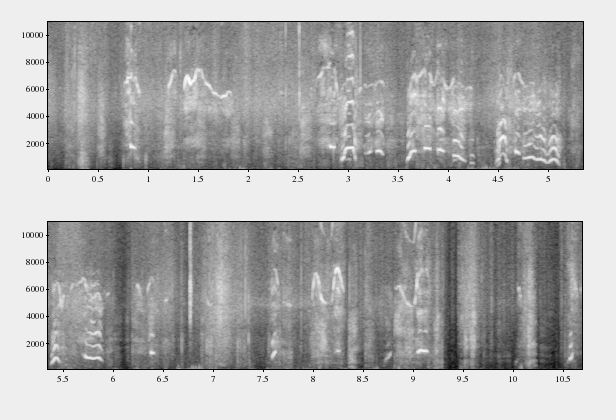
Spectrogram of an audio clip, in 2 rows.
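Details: Two dachshunds, Tasya and Kessi, busy digging in a field in autumn 2015, give a run of excited, high-pitched whining yelps. The notes bend up and down and come in clusters over several seconds, with soft scuffling between them.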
